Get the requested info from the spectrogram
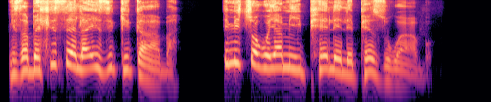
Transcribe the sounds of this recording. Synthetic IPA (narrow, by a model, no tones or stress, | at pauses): ŋizaβeɬisɛlaiziɡ̥ʱiɡ̥ʱaβa̰ | imit͡ʃʼɔɣɔjamijipʰɛlɛlɛpʰezuɣwa̰ːβɔ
